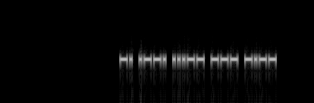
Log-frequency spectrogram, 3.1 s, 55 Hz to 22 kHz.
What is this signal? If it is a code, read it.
Morse code, heard as a keyed tone, about 47 wpm, 700 Hz. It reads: NP3OY
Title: USA Call Signs - 3x Character Spacing - 50wpm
